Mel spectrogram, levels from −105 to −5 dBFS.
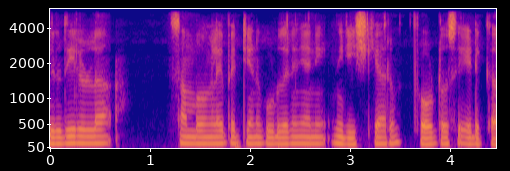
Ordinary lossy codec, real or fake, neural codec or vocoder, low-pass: AAC, 48 kbps; real; none; 5.4 kHz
